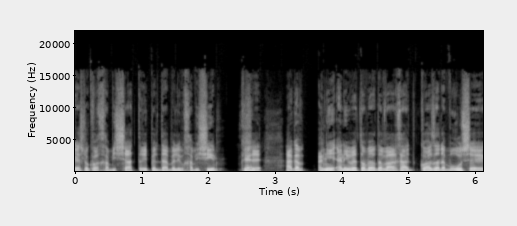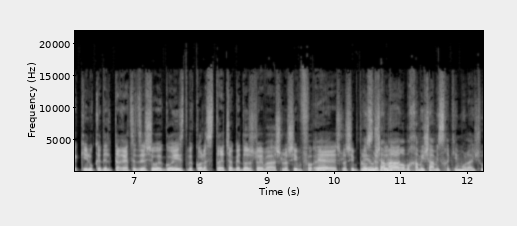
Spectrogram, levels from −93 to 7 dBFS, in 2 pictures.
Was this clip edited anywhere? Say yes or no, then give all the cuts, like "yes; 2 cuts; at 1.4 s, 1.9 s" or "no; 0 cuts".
no; 0 cuts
